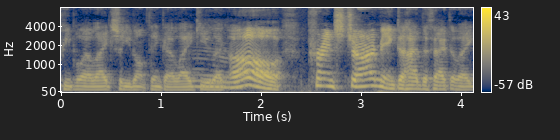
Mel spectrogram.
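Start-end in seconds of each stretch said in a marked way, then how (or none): 1.7-3.3 put-on, very high, childish mocking teasing voice. Explaining how people tease someone they like, acting out mocking teasing. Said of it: "I'm making fun of you".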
